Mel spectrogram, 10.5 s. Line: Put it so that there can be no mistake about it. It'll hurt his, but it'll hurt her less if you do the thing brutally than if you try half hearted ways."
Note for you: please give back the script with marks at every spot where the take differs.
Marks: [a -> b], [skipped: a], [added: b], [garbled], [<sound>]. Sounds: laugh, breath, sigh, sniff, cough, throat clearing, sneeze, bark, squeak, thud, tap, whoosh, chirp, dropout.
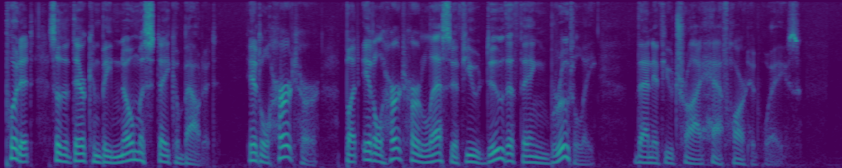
Put it so that there can be no mistake about it. It'll hurt [his, -> her] but it'll hurt her less if you do the thing brutally than if you try half hearted ways."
